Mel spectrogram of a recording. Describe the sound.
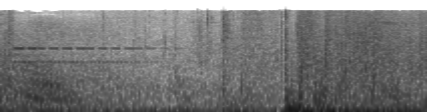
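A grenade explodes during a video game match with a sudden low boom partway through, followed by a dense rumbling tail that carries on to the end over steady background game noise.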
